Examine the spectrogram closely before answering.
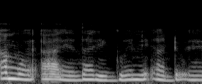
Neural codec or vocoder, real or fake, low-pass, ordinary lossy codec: codec, 16 kHz, 8 kbps, FreqCodec, smaller model; fake; 7.2 kHz; none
